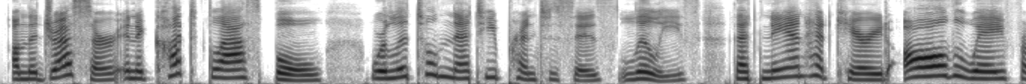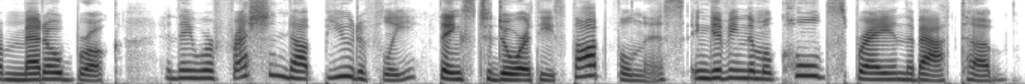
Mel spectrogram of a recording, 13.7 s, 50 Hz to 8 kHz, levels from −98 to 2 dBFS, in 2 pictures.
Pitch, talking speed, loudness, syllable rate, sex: 250 Hz, 190 wpm, -19 LUFS, 5.2 syllables/s, female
